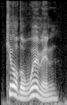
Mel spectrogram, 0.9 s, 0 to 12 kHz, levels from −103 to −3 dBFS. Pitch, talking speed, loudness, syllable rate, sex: 165 Hz, 200 wpm, -16 LUFS, 5.7 syllables/s, male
